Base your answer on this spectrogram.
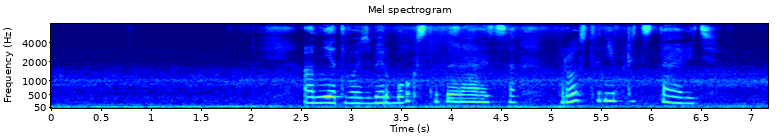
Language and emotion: Russian, positive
